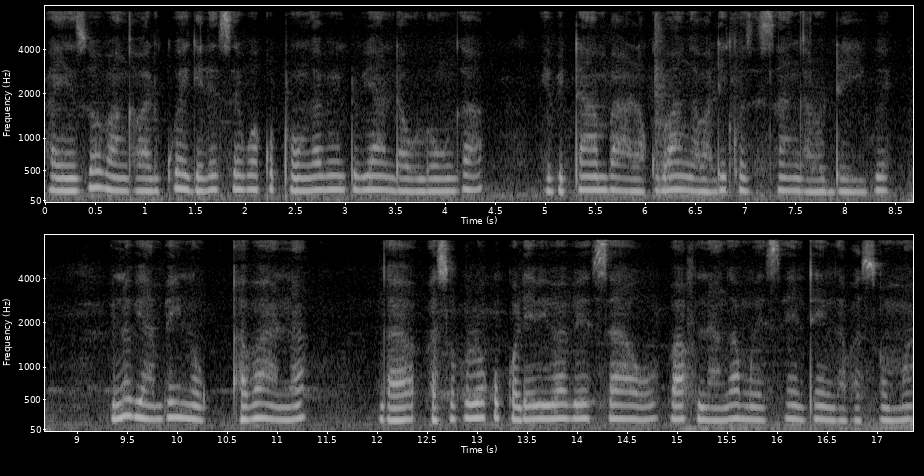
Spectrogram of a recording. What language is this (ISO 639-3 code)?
xog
